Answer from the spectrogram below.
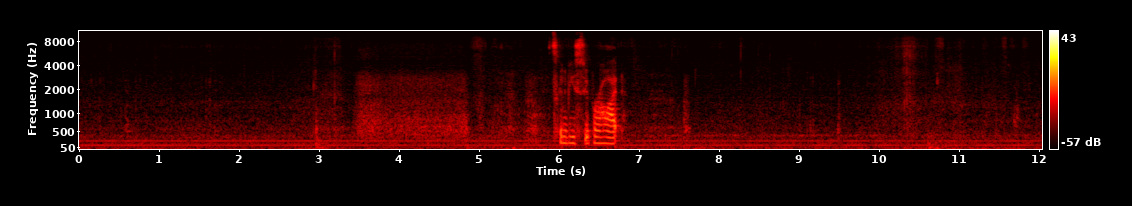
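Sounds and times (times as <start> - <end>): steady low hum: 0.0 - 12.0
soft hiss: 2.7 - 8.8.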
